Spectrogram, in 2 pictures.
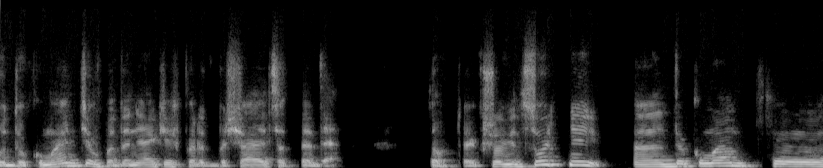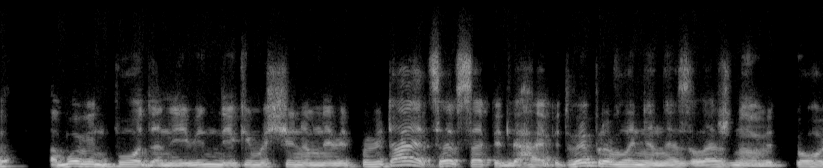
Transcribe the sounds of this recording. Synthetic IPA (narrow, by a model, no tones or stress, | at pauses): d̪ɔkʊmɛnʲtʲiwpɐd̪ɐnʲːajɐkɪxpeɾed̪̚bɐt͡ʃɑjet͡sʲːɐt̪ɛd̪ɛ | t̪ɔp̚t̪ɔjɐkʃt͡ʃɔʋʲid̪sutʲnʲij | d̪ɔkʊmɛnt̪ | ɐbɔʋʲinpɔd̪ɐnɪjʋʲinjɐkɪmʊst͡ʃɪnɔmnɛʋʲid̪̚pɔʋʲid̪ɑjɛt̪sɛwsɛpʲid̪lʲɐɦɑjɛpʲid̪ʋɪpɾɐʋlˠenʲːɐnɛzɐlˠɛʒnɔɦɔʋʲid̪̚t̪ɔɦɔ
